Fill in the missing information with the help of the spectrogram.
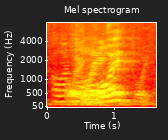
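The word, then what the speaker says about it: οι: Third, omicron iota. Oi.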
